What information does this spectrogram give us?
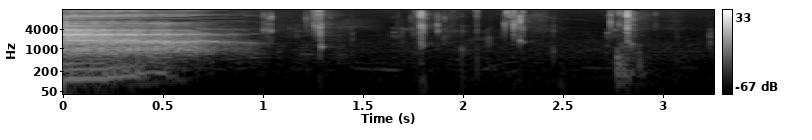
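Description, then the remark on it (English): A breathy slurp fills the first second, then fades into scattered small wet clicks and mouth noises, like chewing, with no talking. “Because people like you and I try to have conversations and somebody slurps and we go off topic and we end up talking about something else.”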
